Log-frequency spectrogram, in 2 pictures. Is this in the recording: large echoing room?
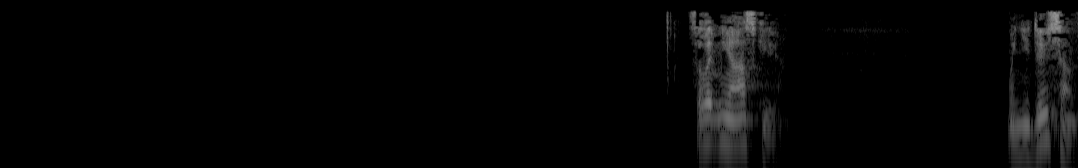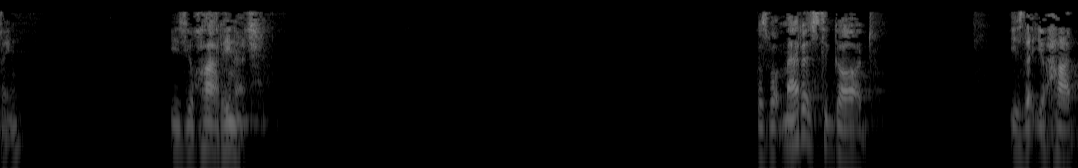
yes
